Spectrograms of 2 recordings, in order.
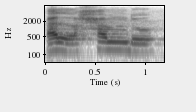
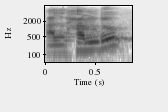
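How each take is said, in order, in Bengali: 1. h ধ্বনিটি ভারী, গলা থেকে চাপ দিয়ে বের হয়। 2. h ধ্বনিটি হালকা, সাধারণ একটি শ্বাস। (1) "এটার অর্থ হচ্ছে কি? সমস্ত প্রশংসা।" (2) "এই হাটা দিয়ে যদি পড়ি"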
